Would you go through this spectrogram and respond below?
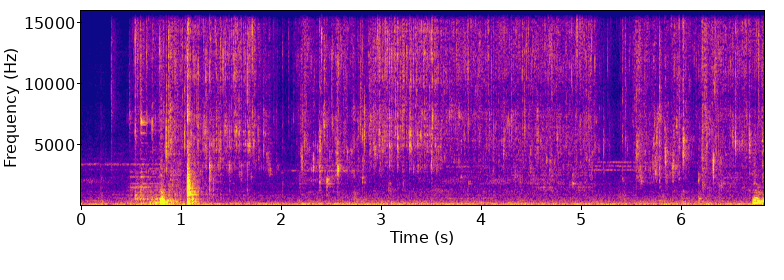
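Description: Kitchen tap water runs into a sink while fish are washed, with splashes and brief louder bursts early on, then a steady close stream at moderate volume.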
